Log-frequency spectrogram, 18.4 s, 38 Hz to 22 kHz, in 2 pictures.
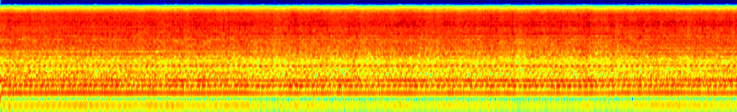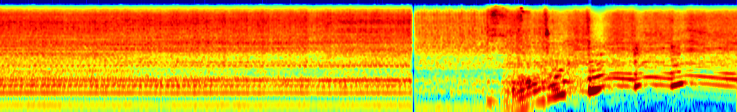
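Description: Subaru Impreza 2.0i's FB20 2.0-litre flat-four, breathing through an Injen cold air intake, idling steadily. After a sudden break about 14 seconds in, it is revved in several quick blips, each one rising and falling in pitch.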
